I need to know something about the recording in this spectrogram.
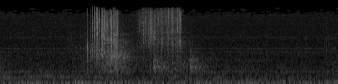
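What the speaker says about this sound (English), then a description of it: "the cards must be shuffled" Playing cards shuffled at a fireside table in Dragon Age: Origins, heard as two short crisp riffling bursts close by over a quiet hiss, with no voices.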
